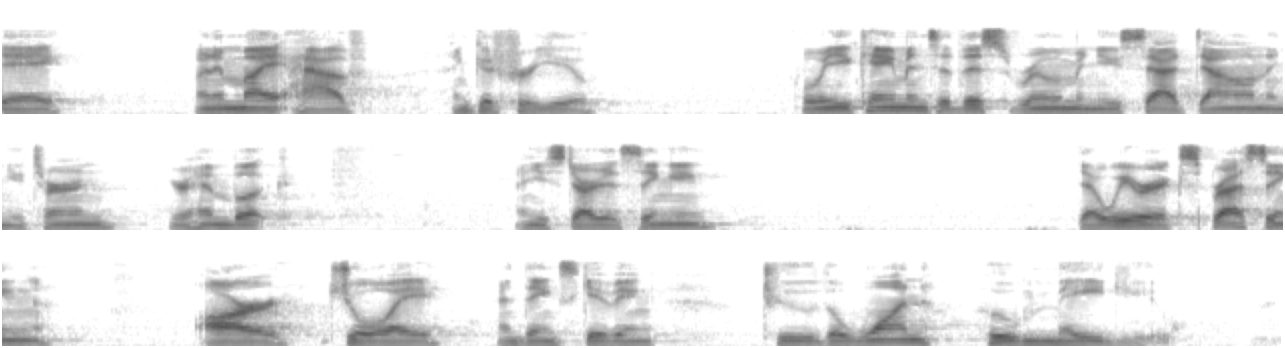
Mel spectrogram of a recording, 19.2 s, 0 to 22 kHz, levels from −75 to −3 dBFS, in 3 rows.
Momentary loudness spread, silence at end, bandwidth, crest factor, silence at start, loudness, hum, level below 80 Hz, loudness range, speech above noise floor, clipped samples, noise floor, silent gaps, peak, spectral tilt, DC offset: 15 LU; 0.55 s; 8 kHz; 24 dB; 0 s; -32 LUFS; none; -70 dBFS; 5 LU; 36 dB; under 0.1%; -69 dBFS; none; -12 dBFS; -2.5 dB/octave; under 0.1%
